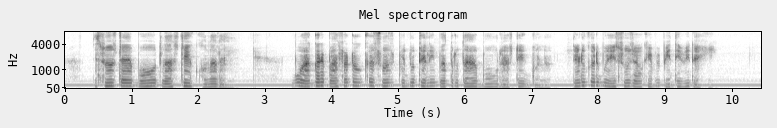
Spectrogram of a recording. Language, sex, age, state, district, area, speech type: Odia, male, 18-30, Odisha, Cuttack, urban, spontaneous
